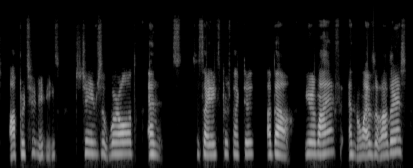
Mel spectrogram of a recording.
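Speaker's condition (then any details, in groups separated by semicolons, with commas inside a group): Cerebral palsy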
